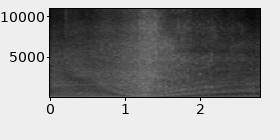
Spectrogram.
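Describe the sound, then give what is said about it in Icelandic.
A new British-built Avro 504K biplane with a 110-horsepower Le Rhône engine takes off from Iceland around five o'clock on 3 September 1919, the first flight from Icelandic soil. Its engine drones steadily, pitch sweeping and the roar swelling to a peak midway before easing off slightly, with a continuous buzzing hum and no voices. “september Klukkan var um það byrj 5 þegar fyrsta íslenska flugvílinn lifti sér til flugs frá íslenskir grund í fyrsta sinn.”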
